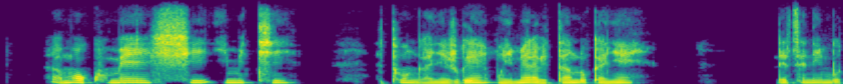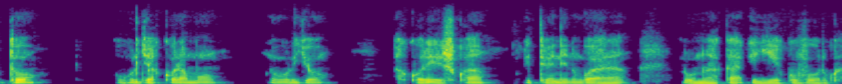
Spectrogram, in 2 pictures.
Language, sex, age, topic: Kinyarwanda, male, 18-24, health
